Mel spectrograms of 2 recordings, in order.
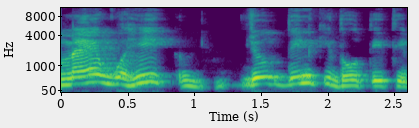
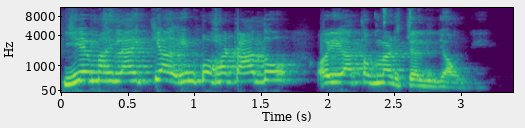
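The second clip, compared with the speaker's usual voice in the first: higher, heated ultimatum; retold angry ultimatum; 7 semitones higher than usual. To the meeting chairman about the women, heated ultimatum. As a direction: insist the women leave or you go. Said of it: "बार बार मैं वही कहती थी".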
